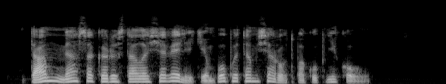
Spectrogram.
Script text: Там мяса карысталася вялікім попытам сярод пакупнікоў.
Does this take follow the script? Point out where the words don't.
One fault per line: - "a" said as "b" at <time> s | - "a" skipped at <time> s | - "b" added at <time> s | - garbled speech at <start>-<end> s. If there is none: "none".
none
